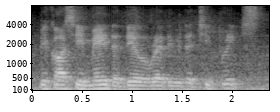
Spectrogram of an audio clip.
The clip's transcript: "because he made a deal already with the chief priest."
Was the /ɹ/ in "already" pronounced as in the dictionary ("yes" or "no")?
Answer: yes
